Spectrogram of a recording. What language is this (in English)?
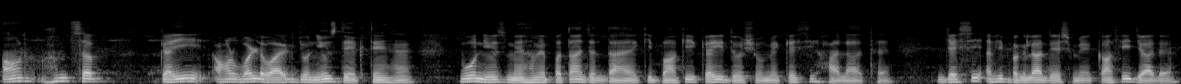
Urdu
